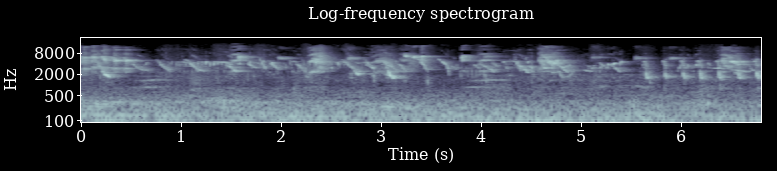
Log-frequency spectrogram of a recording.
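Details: Melodious song of an F1 canary: dense chirping trills, quick downward-sweeping notes and buzzy rolls delivered without pause, steady low background noise beneath.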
